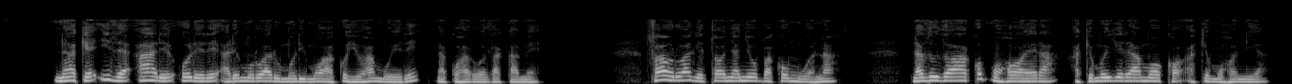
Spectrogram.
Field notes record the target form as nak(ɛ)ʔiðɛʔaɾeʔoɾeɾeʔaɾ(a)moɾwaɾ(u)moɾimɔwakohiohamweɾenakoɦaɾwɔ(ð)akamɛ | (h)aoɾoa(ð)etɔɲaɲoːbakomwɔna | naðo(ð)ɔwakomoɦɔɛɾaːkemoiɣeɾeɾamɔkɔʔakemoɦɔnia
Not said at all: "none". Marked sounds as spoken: ɛ, e, u, ð, f, ɣ, ð

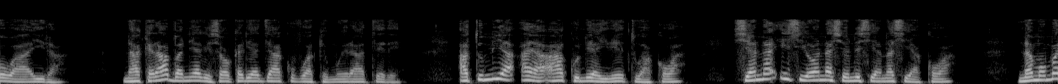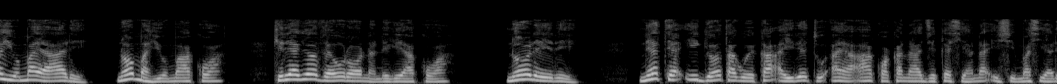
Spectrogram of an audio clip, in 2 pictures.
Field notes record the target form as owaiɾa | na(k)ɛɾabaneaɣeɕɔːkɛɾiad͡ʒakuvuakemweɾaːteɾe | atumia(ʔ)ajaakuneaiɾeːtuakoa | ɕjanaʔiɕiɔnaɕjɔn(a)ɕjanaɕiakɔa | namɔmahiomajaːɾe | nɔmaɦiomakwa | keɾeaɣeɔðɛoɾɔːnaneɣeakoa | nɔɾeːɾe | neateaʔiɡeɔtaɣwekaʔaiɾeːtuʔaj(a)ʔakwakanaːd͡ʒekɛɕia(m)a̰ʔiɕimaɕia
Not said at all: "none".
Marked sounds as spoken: k, ʔ, e, a, n

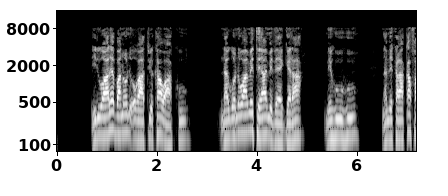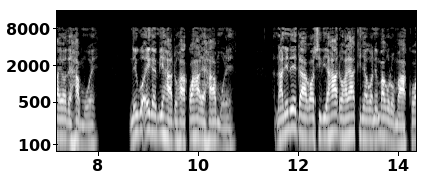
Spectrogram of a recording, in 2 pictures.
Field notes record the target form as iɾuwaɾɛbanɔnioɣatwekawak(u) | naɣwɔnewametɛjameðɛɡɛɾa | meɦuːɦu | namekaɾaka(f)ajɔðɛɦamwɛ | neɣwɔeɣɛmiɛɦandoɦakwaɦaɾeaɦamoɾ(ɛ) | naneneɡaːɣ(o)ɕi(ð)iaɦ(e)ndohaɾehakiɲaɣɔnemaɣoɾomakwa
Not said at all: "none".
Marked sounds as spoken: u, f, ɛ, ɔ, ð, a

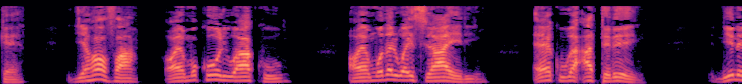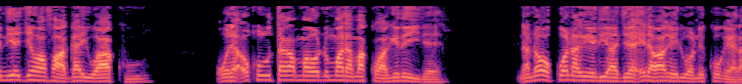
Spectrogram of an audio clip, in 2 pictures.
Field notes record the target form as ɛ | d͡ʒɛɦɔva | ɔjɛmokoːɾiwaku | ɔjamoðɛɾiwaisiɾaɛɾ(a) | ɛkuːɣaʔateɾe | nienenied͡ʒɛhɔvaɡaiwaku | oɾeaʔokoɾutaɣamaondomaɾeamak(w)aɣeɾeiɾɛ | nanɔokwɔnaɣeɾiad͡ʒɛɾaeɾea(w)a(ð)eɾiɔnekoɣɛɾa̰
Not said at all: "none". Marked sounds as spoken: i, w, w, ɣ

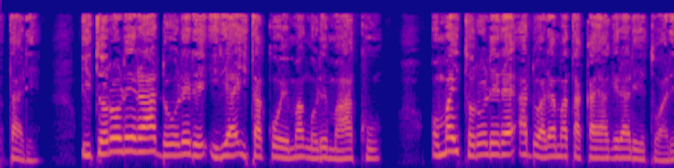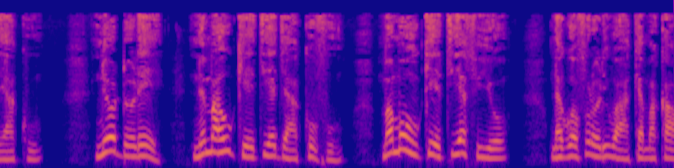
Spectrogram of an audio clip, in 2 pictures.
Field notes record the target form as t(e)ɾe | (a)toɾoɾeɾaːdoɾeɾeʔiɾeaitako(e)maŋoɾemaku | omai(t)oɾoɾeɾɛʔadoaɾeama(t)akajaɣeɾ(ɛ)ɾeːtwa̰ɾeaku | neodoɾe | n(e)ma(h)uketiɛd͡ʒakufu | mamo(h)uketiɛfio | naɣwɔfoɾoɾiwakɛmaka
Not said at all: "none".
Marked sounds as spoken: a, i, e, t, t, a, e, h, h

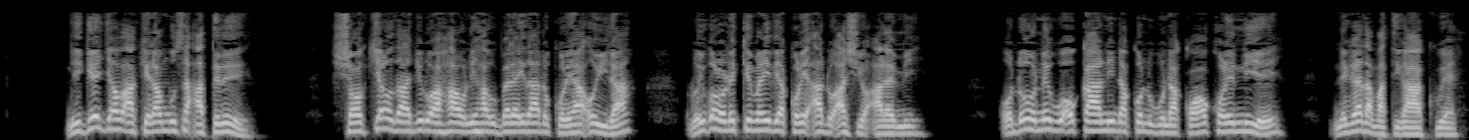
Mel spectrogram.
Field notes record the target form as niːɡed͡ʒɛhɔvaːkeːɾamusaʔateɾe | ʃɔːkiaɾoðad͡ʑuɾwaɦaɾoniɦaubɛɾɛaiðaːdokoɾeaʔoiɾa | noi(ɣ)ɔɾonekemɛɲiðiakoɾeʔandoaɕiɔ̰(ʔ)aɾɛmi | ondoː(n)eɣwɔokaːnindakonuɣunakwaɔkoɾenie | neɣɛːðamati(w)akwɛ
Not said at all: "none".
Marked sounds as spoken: ɣ, ʔ, n, ɣ

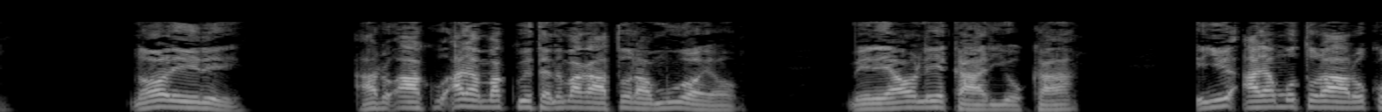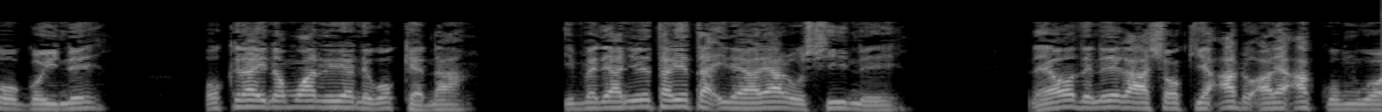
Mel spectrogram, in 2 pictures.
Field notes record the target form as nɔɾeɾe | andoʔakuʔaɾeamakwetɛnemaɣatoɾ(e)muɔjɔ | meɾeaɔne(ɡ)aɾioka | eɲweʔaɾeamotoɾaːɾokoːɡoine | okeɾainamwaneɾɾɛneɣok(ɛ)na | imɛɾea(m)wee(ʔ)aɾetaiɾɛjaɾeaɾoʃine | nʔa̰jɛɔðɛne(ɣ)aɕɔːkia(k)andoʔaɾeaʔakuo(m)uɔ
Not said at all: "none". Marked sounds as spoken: a, k, ɛ, ɲ, t, ɣ, ʔ, m

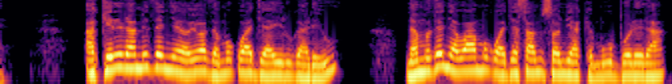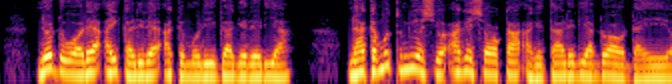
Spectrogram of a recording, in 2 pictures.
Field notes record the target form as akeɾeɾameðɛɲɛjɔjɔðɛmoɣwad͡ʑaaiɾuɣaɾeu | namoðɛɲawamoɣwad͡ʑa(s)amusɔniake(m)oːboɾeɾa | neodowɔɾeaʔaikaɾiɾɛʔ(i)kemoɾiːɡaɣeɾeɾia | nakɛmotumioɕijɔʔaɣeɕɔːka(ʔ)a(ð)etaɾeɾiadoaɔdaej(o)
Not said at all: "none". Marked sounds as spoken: s, m, a, ʔ, ɣ, ɔ

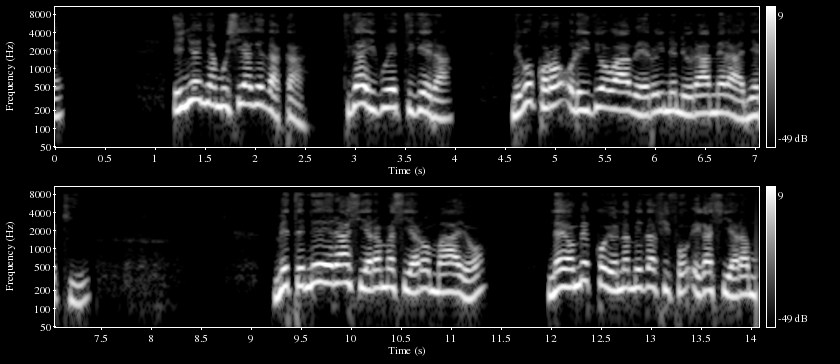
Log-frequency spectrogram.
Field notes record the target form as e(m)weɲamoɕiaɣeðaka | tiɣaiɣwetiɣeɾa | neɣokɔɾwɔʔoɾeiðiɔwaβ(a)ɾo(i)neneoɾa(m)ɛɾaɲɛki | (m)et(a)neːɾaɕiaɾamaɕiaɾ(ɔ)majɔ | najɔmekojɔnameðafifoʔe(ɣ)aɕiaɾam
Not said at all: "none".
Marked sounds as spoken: ɲ, ɛ, i, m, m, e, ɔ, ɣ

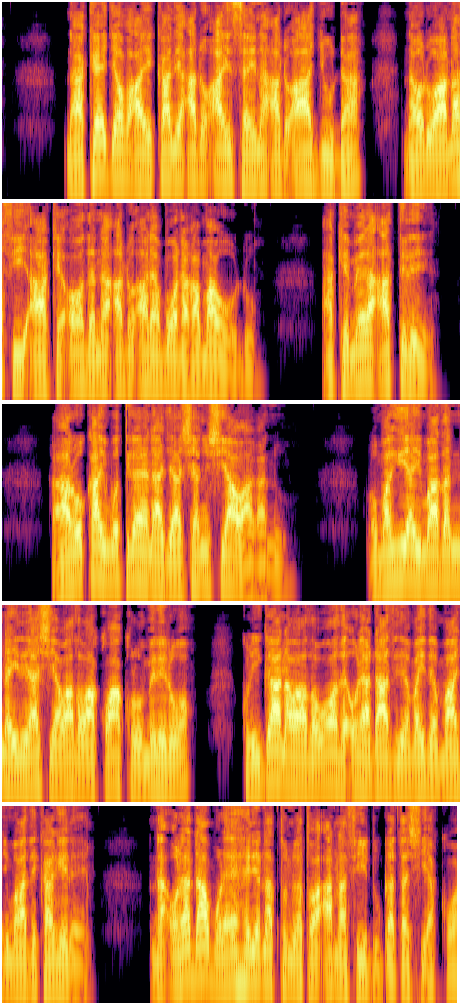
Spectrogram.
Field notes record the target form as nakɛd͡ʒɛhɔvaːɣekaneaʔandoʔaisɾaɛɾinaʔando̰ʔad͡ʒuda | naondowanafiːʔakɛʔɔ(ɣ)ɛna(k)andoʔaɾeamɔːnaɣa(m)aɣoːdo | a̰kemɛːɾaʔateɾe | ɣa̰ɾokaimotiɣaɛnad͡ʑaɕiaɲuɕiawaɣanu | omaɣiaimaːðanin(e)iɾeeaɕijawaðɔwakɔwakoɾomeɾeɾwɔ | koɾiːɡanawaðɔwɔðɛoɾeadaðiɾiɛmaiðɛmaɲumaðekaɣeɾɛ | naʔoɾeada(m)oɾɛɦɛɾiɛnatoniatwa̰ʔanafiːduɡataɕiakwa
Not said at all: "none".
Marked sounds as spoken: ð, ʔ, m, a, m

